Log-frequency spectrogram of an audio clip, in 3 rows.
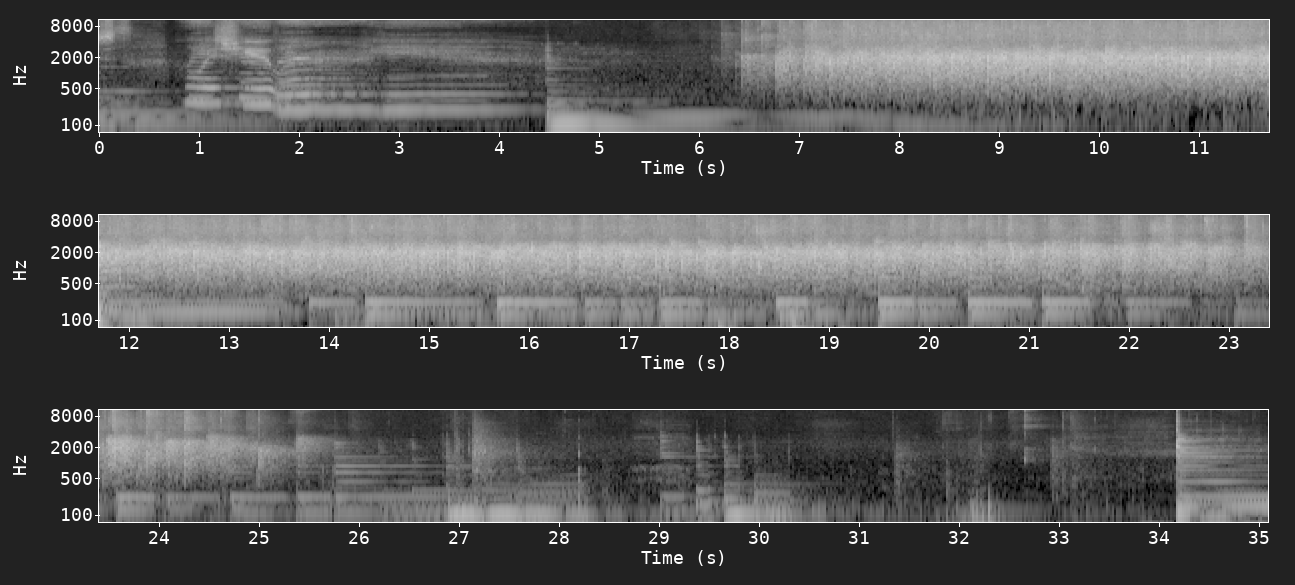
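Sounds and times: audience applauding: 6.2 - 25.7
plucked cello low notes: 11.7 - 21.6, 25.5 - 30.6.

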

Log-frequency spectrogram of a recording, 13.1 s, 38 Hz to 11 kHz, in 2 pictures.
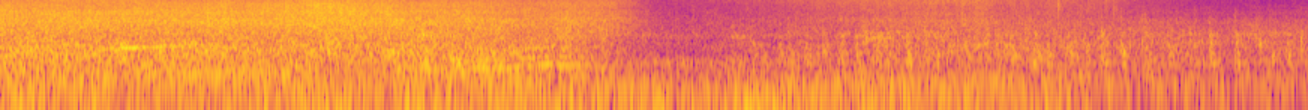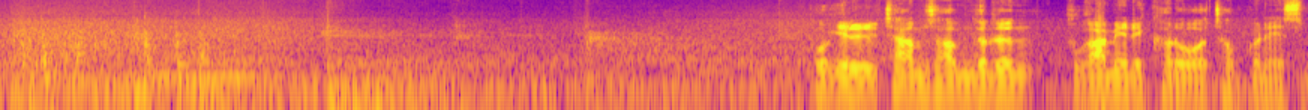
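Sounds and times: loud rushing water and spray: 0.0 - 8.4
wash of waves: 0.0 - 9.0
low rumble: 2.0 - 10.6.

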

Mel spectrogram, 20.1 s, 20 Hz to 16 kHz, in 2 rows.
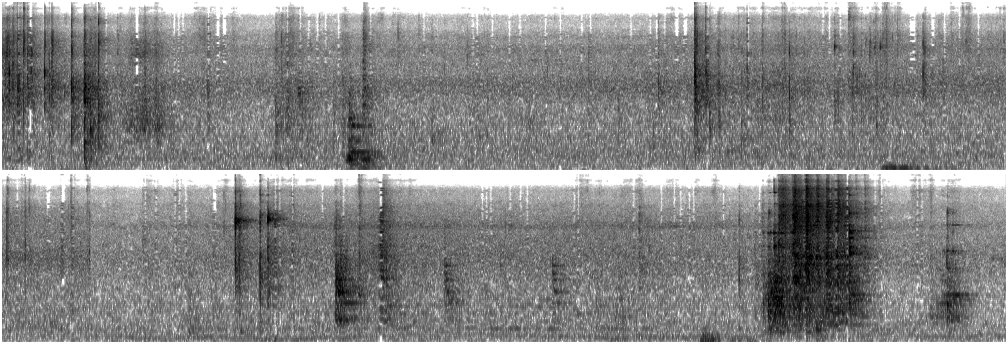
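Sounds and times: plastic connectors clicking and rustling: 6.5 - 10.8.

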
